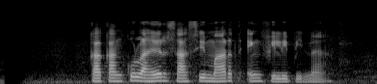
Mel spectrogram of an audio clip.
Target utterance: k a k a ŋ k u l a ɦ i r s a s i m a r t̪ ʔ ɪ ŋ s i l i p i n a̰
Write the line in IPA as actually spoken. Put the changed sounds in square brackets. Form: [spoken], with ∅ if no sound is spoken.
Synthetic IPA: k a k a ŋ k u l a ɦ [ɪ] r s a s i m a r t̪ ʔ ɪ ŋ [f] i l i p i n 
